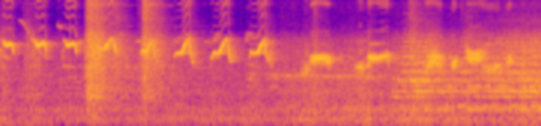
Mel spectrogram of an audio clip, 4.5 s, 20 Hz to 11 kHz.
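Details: A newly arrived, about 95% tamed Chinese hwamei (Garrulax canorus) with a broad fanned tail sings loud, clear whistled phrases, rising and falling slurs about once a second, shifting to richer rolling notes near the end.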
